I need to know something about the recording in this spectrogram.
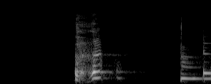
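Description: A person gives one short voiced cough, clearing the throat, about a second in. Near the end a man's voice starts to speak.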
